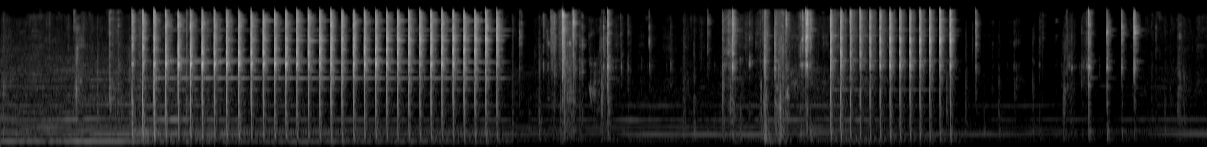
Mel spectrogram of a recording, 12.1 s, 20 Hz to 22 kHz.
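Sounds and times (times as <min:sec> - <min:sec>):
hammer striking steel on anvil: 0:01.3 - 0:05.2.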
